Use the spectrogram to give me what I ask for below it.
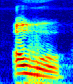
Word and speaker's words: hour: Then next comes the most important part, an hour. Now though the word is having h at the beginning, still when we are pronouncing this word we do not pronounce the letter h.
